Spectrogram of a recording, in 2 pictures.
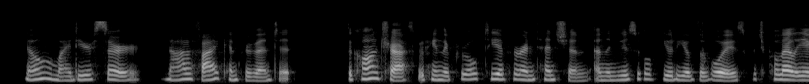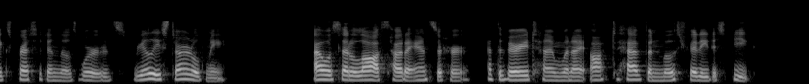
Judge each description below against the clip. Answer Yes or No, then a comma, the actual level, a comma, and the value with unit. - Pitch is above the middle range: Yes, high, 210 Hz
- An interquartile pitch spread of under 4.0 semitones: Yes, average, 3.5 semitones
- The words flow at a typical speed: No, fast, 215 wpm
